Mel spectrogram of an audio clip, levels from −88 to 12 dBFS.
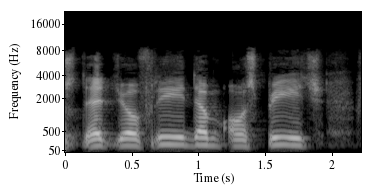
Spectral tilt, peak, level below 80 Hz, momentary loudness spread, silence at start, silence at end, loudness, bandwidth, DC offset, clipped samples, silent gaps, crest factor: -4 dB/octave; -2 dBFS; -78 dBFS; 8 LU; 0 s; 0.3 s; -23 LUFS; 8.8 kHz; under 0.1%; under 0.1%; none; 22 dB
